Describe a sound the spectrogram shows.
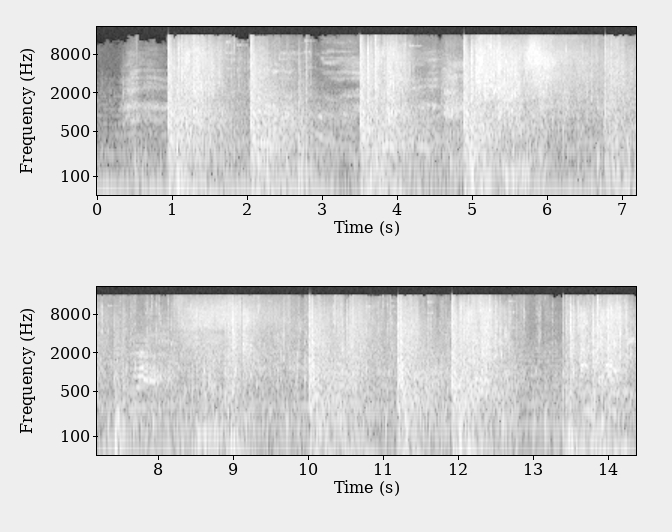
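Gunshots ring out in loud, sharp bursts.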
